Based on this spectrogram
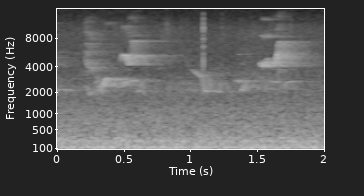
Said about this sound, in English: Alright, we got some nice bird sounds. Oh, we got like a whippoorwill bird or whatever that's called.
